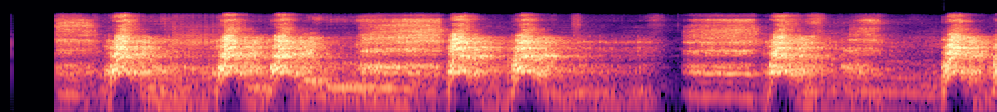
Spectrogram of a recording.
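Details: Two neighbourhood dogs barking at each other over a shared compound wall, hostile towards one another; loud, harsh, rapid barks in repeated bursts, some overlapping with rough growl-like tones, brief pause near five seconds.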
